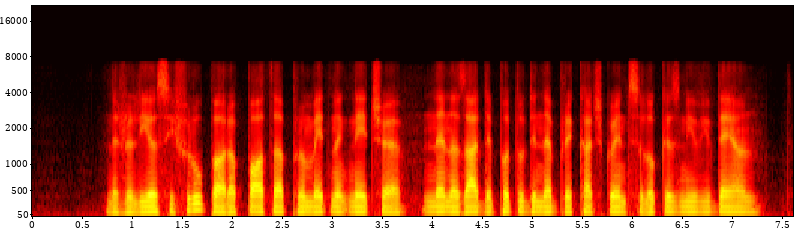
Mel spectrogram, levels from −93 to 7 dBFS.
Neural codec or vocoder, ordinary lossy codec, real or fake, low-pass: codec, 16 kHz, 0.2 kbps, FocalCodec; none; fake; 7.2 kHz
